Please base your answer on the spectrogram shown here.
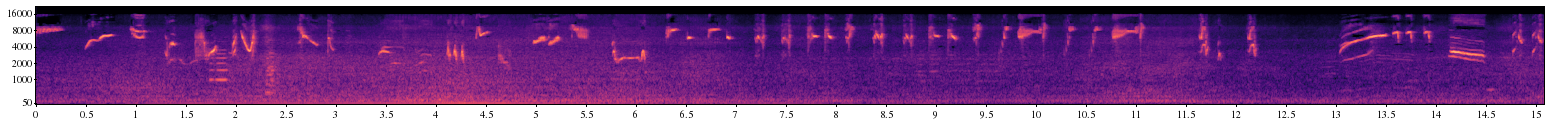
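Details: Anis kembang, the orange-headed thrush, in continuous rolling song: quick strings of high sweeping whistles, clicks and scratchy notes, a short lull near the middle before fast rising slurred phrases resume.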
